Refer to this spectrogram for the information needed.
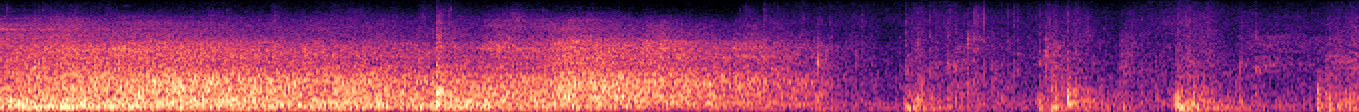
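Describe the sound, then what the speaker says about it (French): A steady, broad rushing roar of air in the organ blower room of Albi cathedral, housed in the bell tower, loud and constant before easing into quieter air noise with a few knocks and shuffles. "on est dans la soufflerie de l'orgue, donc qui se trouve dans la tour du clocher"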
